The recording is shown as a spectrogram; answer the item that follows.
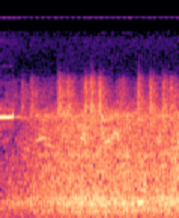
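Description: A short beep, the Quindar tone marking the end of Mission Control's radio transmission. It is followed by steady hiss of radio static on the open air-to-ground link, with a faint hum under it.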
